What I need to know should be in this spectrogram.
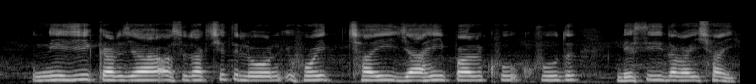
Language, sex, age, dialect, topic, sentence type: Maithili, male, 18-24, Bajjika, banking, statement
